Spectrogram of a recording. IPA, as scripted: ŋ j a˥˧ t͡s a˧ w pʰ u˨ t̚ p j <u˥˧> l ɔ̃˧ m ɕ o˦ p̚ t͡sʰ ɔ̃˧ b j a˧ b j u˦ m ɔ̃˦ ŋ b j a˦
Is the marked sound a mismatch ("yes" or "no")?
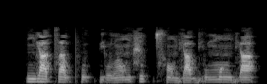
yes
